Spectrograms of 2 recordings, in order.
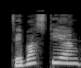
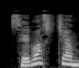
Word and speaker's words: Sebastian: はドイツの俳優ドイツ語の発音ではゼバスティアン子二歩と表記する方がより正確であるが日本では英語読みでセバスチャンと書かれることが多いカールスルーエ出身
